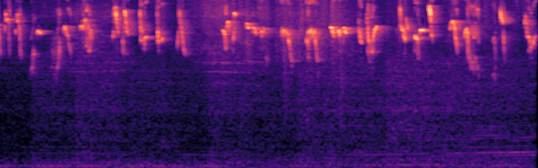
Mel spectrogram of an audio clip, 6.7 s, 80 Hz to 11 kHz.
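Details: White European goldfinch song from 2013: lively, high-pitched jingling twitters and quick buzzy trills strung together almost without pause, loud and clear above a quiet background hum.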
